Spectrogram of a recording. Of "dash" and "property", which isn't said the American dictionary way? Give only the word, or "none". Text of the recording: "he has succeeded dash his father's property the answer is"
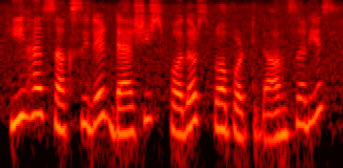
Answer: none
